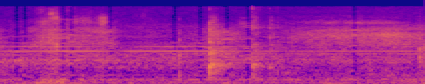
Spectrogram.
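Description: Faint handling noise with a single small click about a second in, from a hand working a battery tester's alligator clamp at the battery terminals.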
